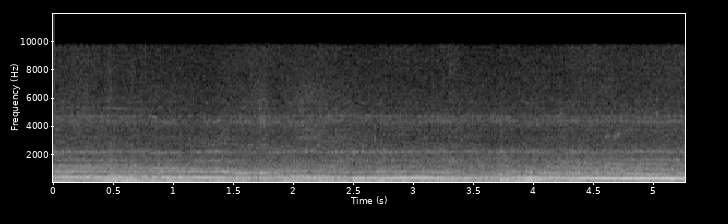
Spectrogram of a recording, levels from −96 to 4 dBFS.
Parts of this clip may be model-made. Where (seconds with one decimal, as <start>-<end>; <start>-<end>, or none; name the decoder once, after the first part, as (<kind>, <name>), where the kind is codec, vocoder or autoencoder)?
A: 0.8-2.7 (codec, SNAC); 3.4-4.1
